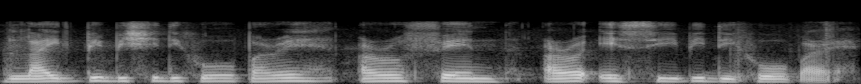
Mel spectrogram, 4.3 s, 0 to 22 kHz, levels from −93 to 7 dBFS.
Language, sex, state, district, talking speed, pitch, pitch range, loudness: Nagamese, male, Nagaland, Kohima, 180 wpm, 140 Hz, 135-145 Hz, -17 LUFS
